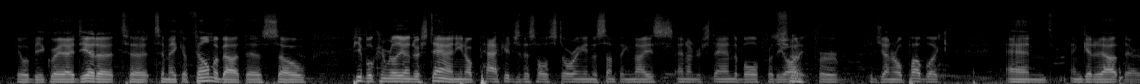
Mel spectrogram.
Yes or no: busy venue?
yes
